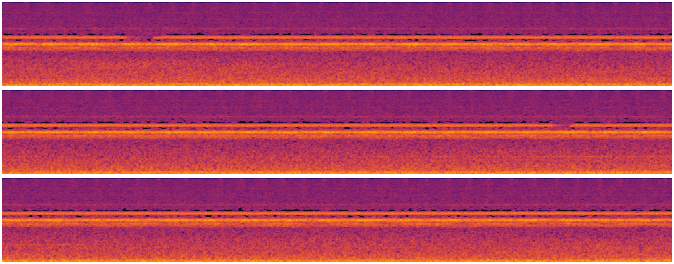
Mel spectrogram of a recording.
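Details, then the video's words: Two crickets trill together in relaxing night-style ambience, paired high, constant buzzing tones sustained evenly for twenty seconds, a gentle low rumble in the background. "Świerszcz. Dźwięki relaksacyjne"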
